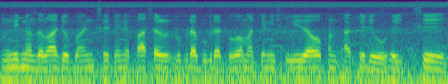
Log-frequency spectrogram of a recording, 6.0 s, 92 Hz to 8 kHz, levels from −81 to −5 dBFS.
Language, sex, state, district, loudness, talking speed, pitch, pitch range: Gujarati, male, Gujarat, Gandhinagar, -16 LUFS, 150 wpm, 105 Hz, 105-110 Hz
